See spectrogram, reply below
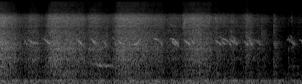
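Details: Chicken chicks chirping while eating: short high peeps, rapid and irregular, some overlapping, with a steady low hum and faint tapping throughout.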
